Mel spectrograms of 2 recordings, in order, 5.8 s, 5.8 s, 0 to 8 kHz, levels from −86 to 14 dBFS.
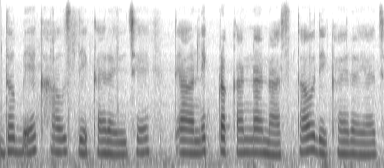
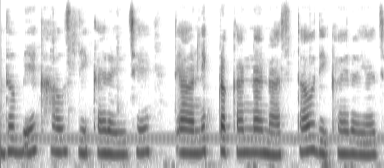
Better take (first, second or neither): first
